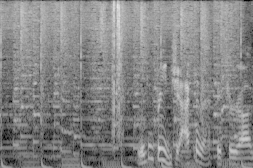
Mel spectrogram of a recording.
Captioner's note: click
